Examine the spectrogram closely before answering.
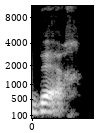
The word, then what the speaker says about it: beurre: The butter, le beurre. Same thing. Le beurre, EU, a sound, double R, E is mute. Le beurre.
